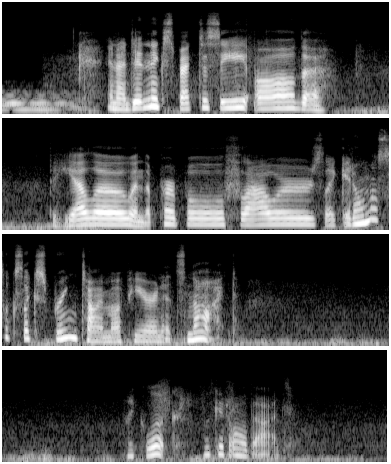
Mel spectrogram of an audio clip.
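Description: A young woman talks close by, with animation, outdoors.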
